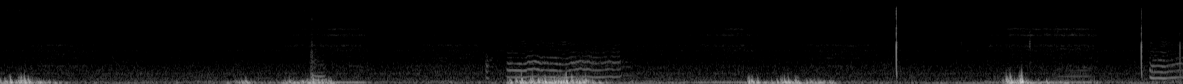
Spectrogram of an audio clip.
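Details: Puppy snoring while asleep: low rumbling breaths in irregular bursts every two to three seconds, with a short whining squeak near the middle and faint clicks.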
